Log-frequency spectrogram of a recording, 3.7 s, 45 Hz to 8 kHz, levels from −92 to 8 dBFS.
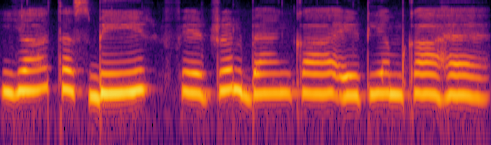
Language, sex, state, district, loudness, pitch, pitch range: Hindi, female, Bihar, Patna, -13 LUFS, 285 Hz, 280-310 Hz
